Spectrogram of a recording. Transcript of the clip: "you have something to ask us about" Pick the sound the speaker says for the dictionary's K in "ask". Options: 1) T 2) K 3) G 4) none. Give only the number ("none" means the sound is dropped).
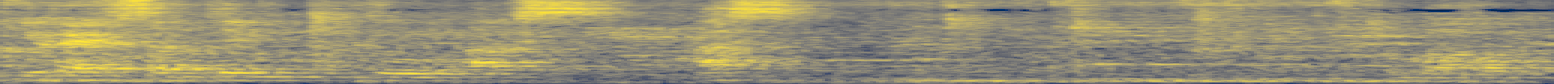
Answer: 4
